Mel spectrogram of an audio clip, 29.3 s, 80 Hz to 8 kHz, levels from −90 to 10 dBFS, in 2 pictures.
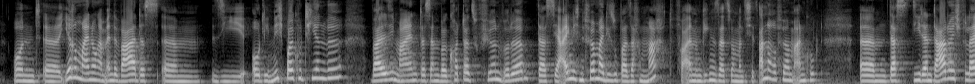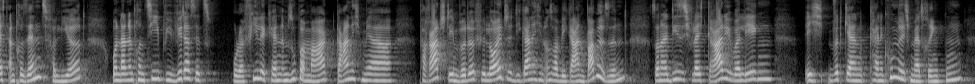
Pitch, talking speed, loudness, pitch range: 215 Hz, 195 wpm, -19 LUFS, 200-250 Hz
